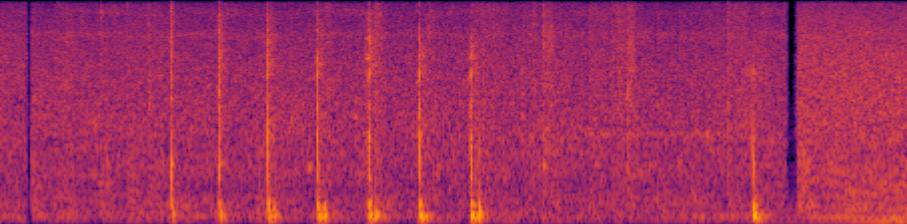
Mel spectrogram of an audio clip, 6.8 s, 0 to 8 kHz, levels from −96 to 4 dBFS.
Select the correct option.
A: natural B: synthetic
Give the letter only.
A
